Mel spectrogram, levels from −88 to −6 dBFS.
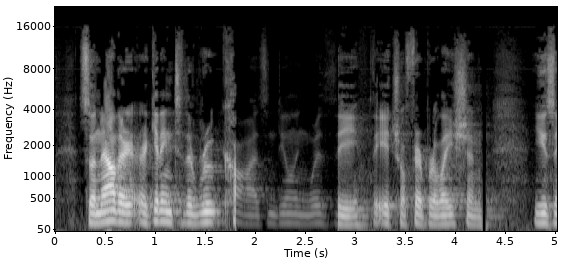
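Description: From 1.80 s to 2.83 s the sound collapses by about 22 dB, leaving only a faint residue before full level returns. The likely cause is one channel inverted: with one side of the stereo pair at reversed polarity, everything common to both channels cancels when they are summed to mono, so centred material and low end almost disappear and only the small difference between left and right survives.

At 4.27 s there is a gap at a join of encoded pieces: a hole of about 42 ms opens in continuous sound, with abrupt edges slightly smeared by the codec, and the audio resumes exactly where it left off. The pieces were encoded separately and concatenated without trimming the encoder's start-up delay and end-of-stream padding. Joins recur every 6.0 s, which points to pieces of that length.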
